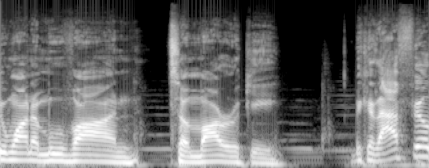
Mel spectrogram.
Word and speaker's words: Maruki: the uh the Phantom thieves but it's actually maruki or maroi however you want to say his name and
